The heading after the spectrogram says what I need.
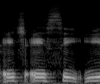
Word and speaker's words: hace: Our H's are silent, but we do pronounce the E. So that first word, H-A-C-E, is pronounced hace.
